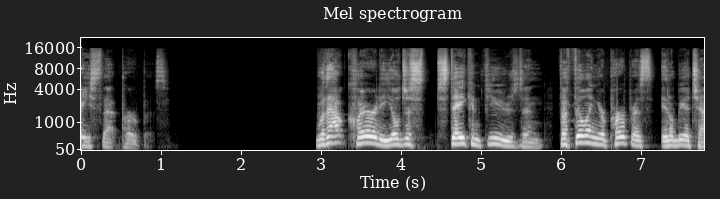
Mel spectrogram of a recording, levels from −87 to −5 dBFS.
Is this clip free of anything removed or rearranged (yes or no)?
no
